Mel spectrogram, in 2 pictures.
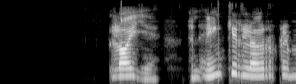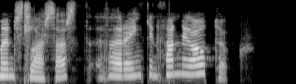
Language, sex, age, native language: Icelandic, female, 50-59, Icelandic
